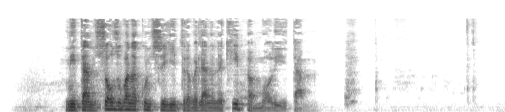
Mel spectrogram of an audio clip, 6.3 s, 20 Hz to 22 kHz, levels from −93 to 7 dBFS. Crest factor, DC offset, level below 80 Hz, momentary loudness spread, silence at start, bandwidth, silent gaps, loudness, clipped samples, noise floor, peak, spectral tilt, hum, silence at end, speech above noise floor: 22 dB; under 0.1%; -44 dBFS; 15 LU; 0.8 s; 11.5 kHz; none; -20 LUFS; under 0.1%; -80 dBFS; 0 dBFS; -5.5 dB/octave; none; 2.5 s; 60 dB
